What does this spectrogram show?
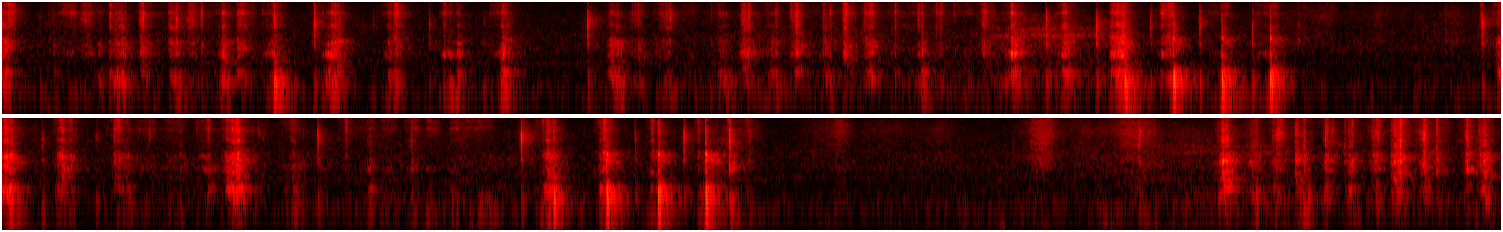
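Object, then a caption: Black-coated scratch paper scratched with a wooden stylus. A black-coated scratch art paper sheet on a table is scratched with a wooden stylus in short strokes near its top edge. Quiet, dry scratching comes in quick irregular bursts, with brief pauses between clusters.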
